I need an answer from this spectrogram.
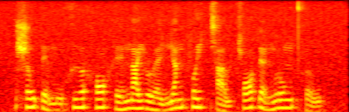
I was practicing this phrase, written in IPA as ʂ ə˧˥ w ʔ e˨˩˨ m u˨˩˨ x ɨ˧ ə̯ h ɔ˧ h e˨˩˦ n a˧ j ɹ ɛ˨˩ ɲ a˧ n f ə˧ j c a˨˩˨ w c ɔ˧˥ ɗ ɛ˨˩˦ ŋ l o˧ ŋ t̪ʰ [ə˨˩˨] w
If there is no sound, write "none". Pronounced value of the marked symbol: ə˨˩˨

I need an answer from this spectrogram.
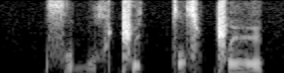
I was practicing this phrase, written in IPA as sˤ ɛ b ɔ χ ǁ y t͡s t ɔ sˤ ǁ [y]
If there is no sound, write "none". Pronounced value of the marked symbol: ø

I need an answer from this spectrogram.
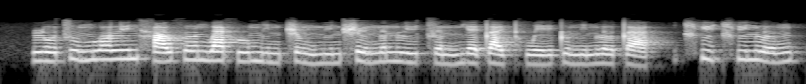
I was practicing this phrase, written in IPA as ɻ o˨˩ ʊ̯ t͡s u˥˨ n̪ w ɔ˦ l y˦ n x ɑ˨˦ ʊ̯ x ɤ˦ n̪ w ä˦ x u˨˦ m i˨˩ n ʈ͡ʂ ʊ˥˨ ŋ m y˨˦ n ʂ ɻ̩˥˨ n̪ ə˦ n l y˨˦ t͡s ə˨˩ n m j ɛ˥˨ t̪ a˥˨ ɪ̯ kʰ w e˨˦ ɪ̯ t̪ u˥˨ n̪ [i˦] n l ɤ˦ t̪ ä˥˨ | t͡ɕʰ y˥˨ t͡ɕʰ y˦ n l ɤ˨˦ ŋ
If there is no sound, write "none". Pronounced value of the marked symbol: i˨˦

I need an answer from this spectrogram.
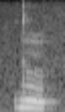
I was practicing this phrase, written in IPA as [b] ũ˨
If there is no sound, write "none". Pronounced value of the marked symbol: d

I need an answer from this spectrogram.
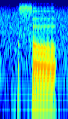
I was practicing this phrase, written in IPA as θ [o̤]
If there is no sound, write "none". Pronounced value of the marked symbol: o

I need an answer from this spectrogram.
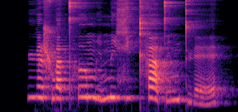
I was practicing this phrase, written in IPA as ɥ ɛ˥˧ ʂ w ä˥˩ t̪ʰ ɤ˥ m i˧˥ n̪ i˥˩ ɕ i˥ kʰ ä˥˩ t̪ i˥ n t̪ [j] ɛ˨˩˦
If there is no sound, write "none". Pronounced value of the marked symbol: ɥ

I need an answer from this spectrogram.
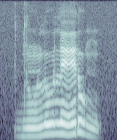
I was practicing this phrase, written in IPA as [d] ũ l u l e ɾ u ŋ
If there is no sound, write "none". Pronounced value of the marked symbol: d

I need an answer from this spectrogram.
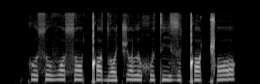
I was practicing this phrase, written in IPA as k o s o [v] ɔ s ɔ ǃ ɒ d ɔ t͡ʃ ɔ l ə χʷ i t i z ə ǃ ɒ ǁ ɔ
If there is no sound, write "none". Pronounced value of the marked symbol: v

